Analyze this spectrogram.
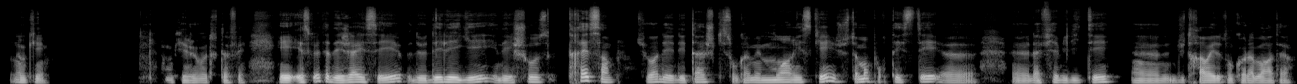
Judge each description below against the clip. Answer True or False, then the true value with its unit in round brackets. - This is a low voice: True (100 Hz)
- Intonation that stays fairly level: False (3.2 semitones)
